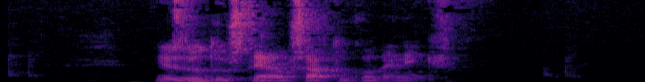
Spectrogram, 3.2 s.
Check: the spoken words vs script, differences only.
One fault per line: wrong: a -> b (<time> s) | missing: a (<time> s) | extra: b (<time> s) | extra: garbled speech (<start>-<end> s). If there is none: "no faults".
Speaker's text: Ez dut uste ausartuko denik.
no faults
